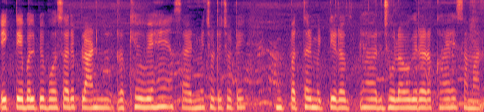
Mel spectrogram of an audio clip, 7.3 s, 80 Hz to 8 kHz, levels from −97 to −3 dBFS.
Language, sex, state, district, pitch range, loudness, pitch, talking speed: Hindi, female, Punjab, Fazilka, 210-220 Hz, -18 LUFS, 215 Hz, 180 wpm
